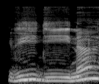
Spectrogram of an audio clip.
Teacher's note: ये री बारीक पढ़ा जाएगा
